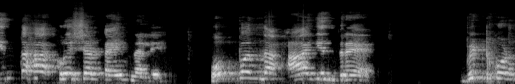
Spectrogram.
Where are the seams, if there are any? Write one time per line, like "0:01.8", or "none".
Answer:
none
